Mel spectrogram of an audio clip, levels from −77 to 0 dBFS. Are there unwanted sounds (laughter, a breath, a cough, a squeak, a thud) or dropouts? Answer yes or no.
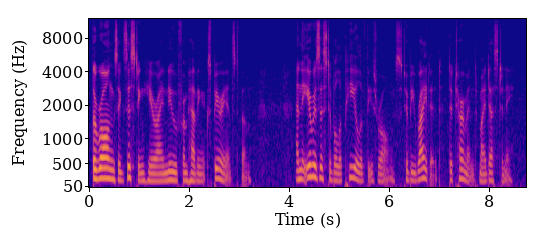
no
